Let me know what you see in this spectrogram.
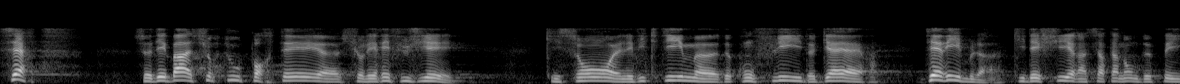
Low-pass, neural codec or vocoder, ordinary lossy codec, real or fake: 5.4 kHz; autoencoder, 48 kHz, 32 numbers a frame, DAC-VAE, trained on Japanese speech; none; fake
